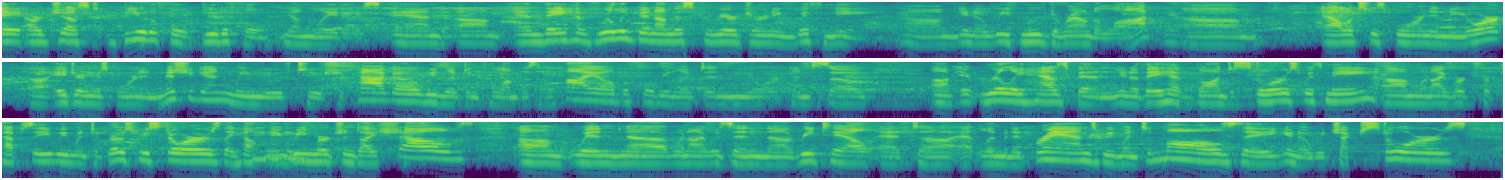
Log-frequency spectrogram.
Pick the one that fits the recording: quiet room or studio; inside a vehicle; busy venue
busy venue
